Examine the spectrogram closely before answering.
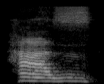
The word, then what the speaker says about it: has: One, because they don't realize it's a Z sound, but two, because it feels unnatural saying this at the end of words. Is, has.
